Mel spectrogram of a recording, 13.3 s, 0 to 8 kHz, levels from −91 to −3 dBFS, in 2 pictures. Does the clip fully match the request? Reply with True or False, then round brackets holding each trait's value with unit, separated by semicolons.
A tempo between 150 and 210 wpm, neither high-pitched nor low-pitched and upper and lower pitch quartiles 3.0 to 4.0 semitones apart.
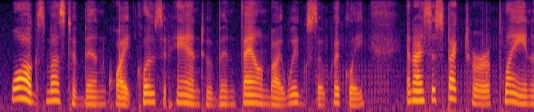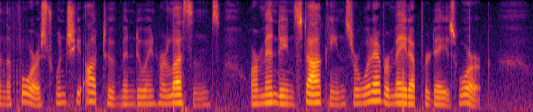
True (200 wpm; 155 Hz; 3.7 semitones)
